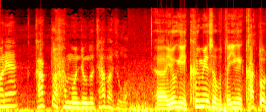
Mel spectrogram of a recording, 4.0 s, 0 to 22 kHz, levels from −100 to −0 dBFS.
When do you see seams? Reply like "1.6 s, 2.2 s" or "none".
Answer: 1.8 s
